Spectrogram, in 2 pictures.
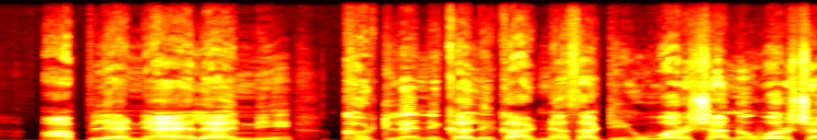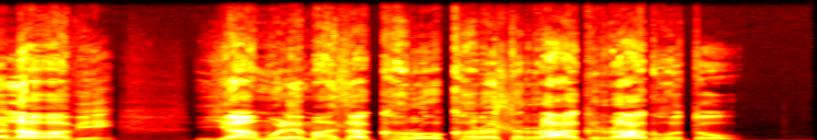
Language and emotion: Marathi, angry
